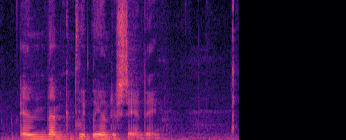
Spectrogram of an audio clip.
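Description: A young woman speaks calmly at close range.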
